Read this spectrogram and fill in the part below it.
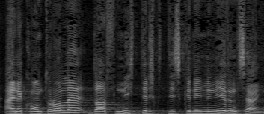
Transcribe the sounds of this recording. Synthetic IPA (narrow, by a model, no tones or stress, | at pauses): ʔaɪnəkʰɔntʁɔlədaʁfnɪçt̚d̥ɪskʁiminiːʁəntz̥aɪn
